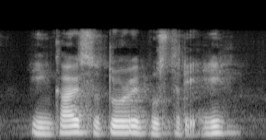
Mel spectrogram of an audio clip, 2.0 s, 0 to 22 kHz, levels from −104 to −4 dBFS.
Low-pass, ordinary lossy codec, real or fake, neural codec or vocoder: 9.9 kHz; none; fake; autoencoder, 22.05 kHz, a latent of 192 numbers a frame, VITS, trained on one speaker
